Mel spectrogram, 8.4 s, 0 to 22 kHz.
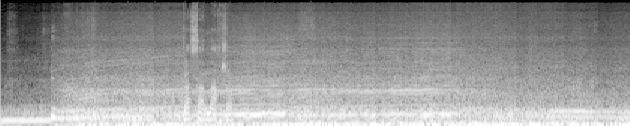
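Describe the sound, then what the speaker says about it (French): A 2025 Honda Gold Wing Touring DCT motorcycle engine rumbles loudly nearby and revs up as it accelerates, holding a steady drone, with a brief spoken remark early on. "je vais laisser passer les voitures qui arrivent et après je vais faire une petite accélération quand même."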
